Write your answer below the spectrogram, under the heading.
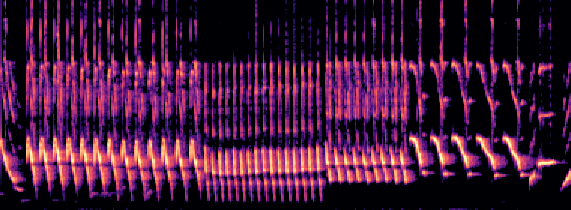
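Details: Canary performing a song for young canaries to learn from: rapid falling chips, a dense buzzy trill, a higher rolling trill, then scattered sharp swooping notes.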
